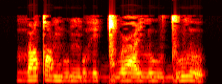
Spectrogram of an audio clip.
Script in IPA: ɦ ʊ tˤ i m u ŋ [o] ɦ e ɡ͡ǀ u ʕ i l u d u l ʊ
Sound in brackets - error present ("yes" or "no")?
no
